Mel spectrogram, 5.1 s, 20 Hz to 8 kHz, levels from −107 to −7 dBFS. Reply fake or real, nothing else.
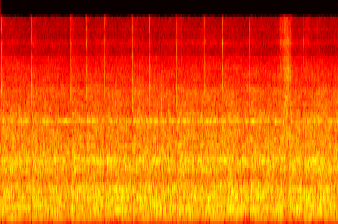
fake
